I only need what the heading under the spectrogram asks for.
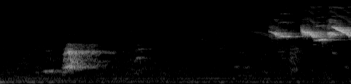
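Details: On a Thursday the 17th, a brief Portuguese remark comes before a second of high, bright song from a Double-collared seedeater: fast, sweet, slurred notes at the end.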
